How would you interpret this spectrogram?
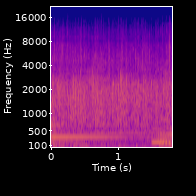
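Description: A church audience applauds together after a prayer, giving applause of thanks and glory to God, in a steady, dense wash of clapping that holds at an even level throughout, with a low sustained hum running underneath.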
